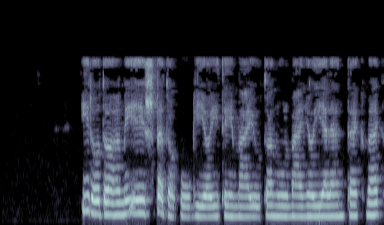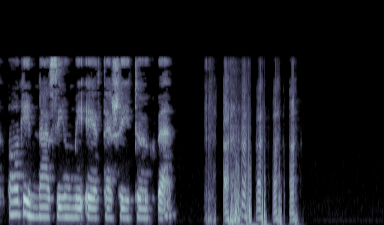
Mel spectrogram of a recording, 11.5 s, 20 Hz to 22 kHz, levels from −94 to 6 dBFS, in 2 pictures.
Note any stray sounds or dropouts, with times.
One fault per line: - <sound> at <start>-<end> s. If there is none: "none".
- laugh at 8.8-10.4 s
